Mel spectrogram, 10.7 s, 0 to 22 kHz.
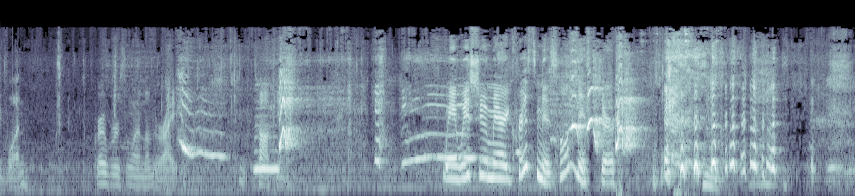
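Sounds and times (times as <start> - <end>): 
speech: 0.1 - 3.8, 5.0 - 9.7
dog whimpering whine and sharp yelping bark: 2.2 - 8.2
laughter: 8.2 - 10.6.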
